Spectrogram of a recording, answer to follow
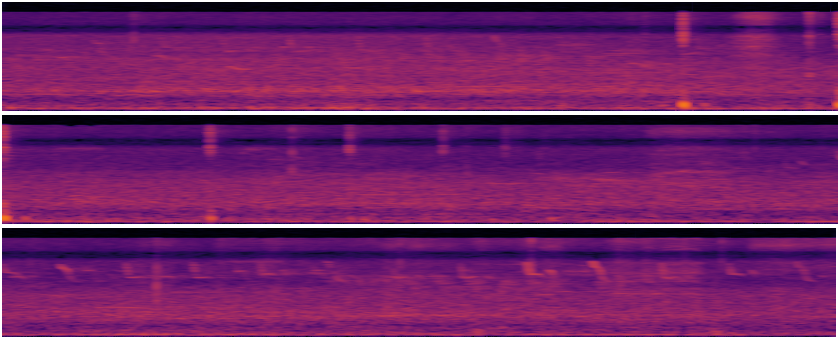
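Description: Faint, steady outdoor background noise with no clear source, broken by two sharp taps about three and a half and four seconds in.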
